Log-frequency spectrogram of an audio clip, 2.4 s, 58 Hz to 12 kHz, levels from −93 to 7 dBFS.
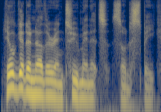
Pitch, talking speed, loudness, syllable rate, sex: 125 Hz, 200 wpm, -18 LUFS, 5.7 syllables/s, male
